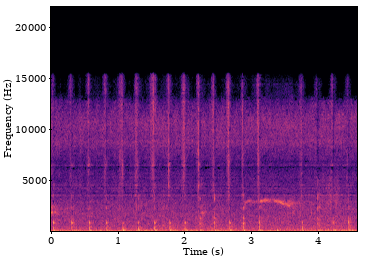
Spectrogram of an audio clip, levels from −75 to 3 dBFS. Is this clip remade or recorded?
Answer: remade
